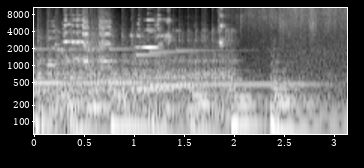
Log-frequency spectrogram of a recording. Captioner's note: water running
